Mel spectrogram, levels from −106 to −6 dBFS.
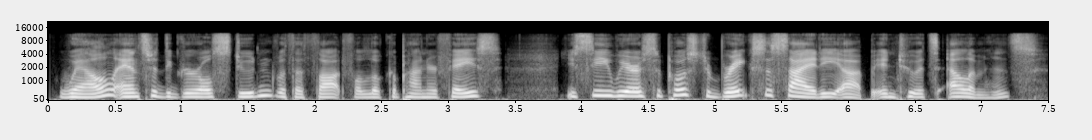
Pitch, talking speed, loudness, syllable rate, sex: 190 Hz, 190 wpm, -18 LUFS, 5.5 syllables/s, female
